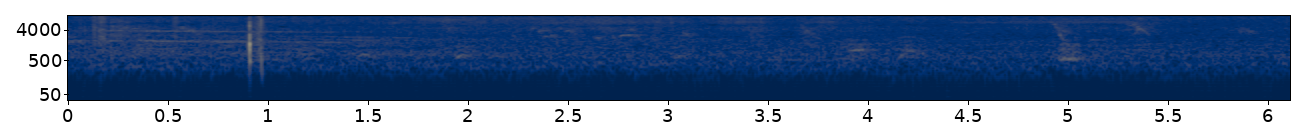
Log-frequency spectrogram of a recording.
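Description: Scattered short bird chirps over faint outdoor ambience, with one sharp click about a second in.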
